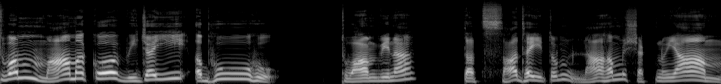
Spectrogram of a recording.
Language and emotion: Sanskrit, happy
